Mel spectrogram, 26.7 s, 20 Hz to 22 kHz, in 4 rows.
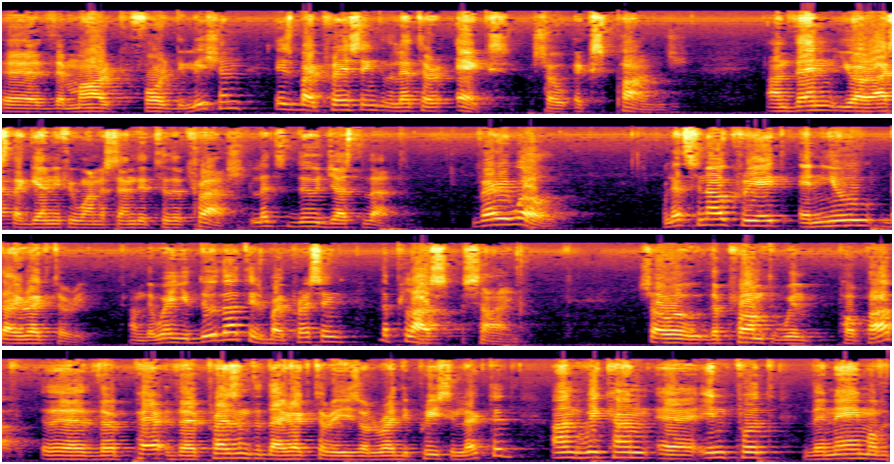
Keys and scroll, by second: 4.1 x, 8.2 y.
